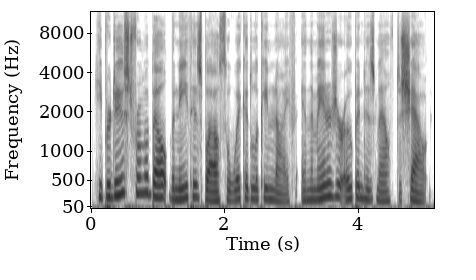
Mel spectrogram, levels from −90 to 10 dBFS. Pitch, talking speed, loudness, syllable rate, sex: 185 Hz, 235 wpm, -17 LUFS, 6.3 syllables/s, female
